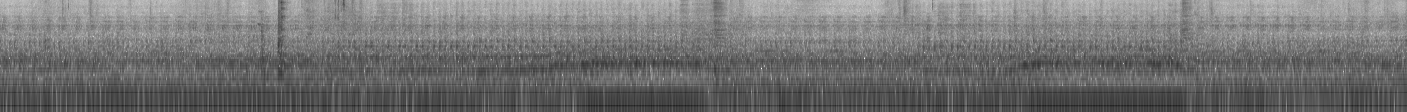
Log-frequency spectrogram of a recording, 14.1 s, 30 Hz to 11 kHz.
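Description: Tümosan 6065 tractor's diesel engine running, heard from inside the cab while it reverses a trailer, the revs rising and falling twice, about five and ten seconds in. A single sharp click about three seconds in.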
